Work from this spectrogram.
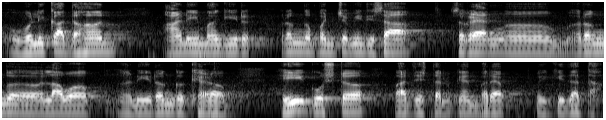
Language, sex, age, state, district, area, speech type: Goan Konkani, male, 60+, Goa, Bardez, urban, spontaneous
